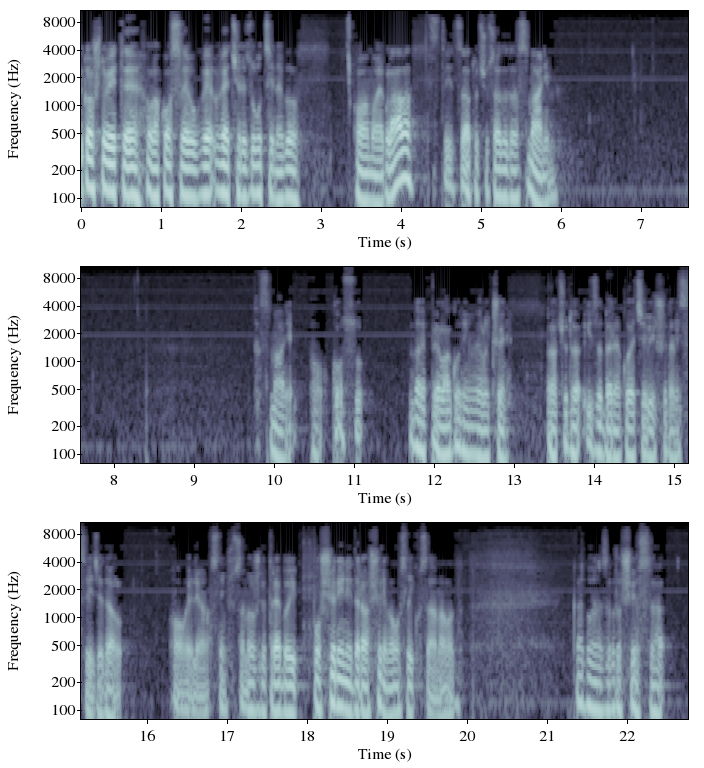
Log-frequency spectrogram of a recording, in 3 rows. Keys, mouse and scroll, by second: 6.4 click, 7.8-10.4 ctrl+drag, 10.6 click, 13.2 click, 14.0-15.8 drag, 16.0-17.0 ctrl+scroll up 2, 19.4-19.9 ctrl+scroll up 2, 20.2-20.6 ctrl+scroll down 3, 20.6-22.7 drag.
